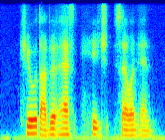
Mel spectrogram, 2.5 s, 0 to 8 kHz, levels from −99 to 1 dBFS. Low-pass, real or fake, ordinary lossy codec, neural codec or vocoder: 7.2 kHz; fake; AAC, 32 kbps; codec, 24 kHz, 0.9 kbps, WavTokenizer, large speech release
